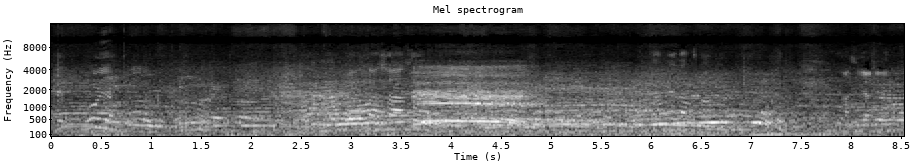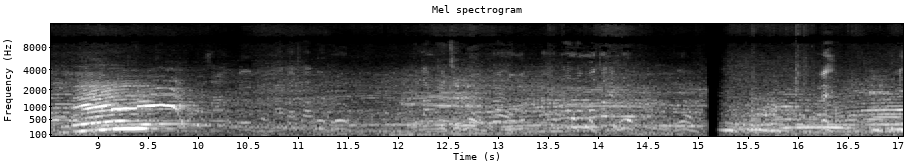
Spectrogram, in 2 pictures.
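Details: Unusual cattle, including a one-eyed cow, lowing repeatedly: several rough harmonic moos, the loudest a strong bellow midway, under continuous background music with a brief drop-out near the end.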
